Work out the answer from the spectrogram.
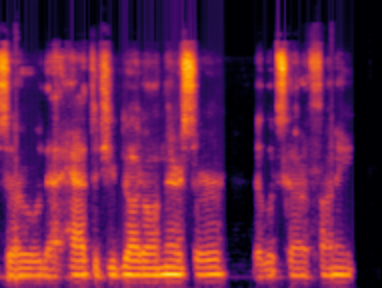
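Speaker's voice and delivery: flat, dry monotone. Doing a comedy routine the way Steven Wright does, in a monotone. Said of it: "he's the monotone guy. He he does his comedy routine like this".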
